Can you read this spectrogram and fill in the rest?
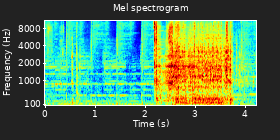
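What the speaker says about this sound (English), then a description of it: "so it started and then it died" An Evinrude 150hp outboard motor cranks with a few sharp clicks, then briefly catches with a loud rough roar that runs about a second before cutting out abruptly.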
